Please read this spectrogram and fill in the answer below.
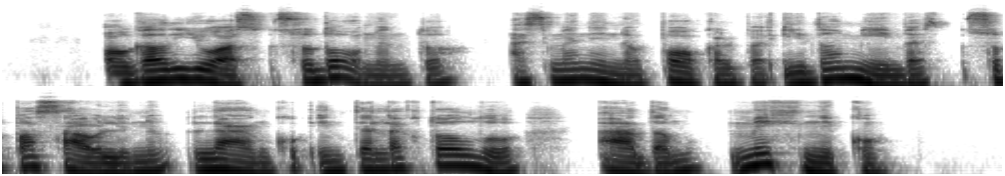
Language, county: Lithuanian, Klaipėda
